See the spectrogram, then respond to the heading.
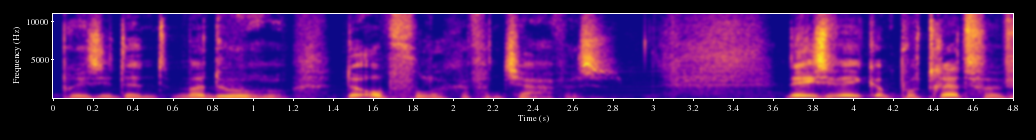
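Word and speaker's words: Chávez: In 1998 werden die gewonnen door Hugo Chavez, een man, zeg je dat eigenlijk goed, Chavez? – Chavez. – Ja, maar de klemtoon wel op A, hè? Ja. Chavez.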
